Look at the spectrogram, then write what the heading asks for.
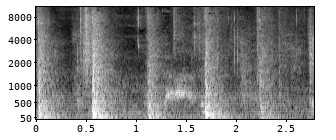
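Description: Heavy thumps against a door as a tabletop role-play sound effect, three dull, spaced blows with softer knocks between them, close and fairly loud.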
